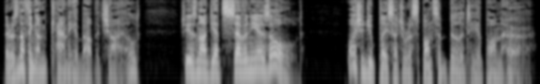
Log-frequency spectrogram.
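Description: A man reading the part of a stern, reserved male author who speaks curtly and in measured phrases. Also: lowish voice, huge pitch swings, breathy edge, dry recording, clean studio sound, voice pushed up, full character voice. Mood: sharp. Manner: curt, measured.

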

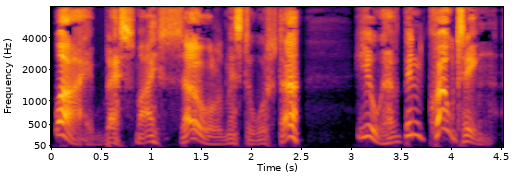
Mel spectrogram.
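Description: Haughty old english lord for an audiobook, deep murmuring voice, ponderous and soft-hearted. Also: male voice, huge pitch swings, slow pace, breathy edge, no echo, studio quality, heavily acted. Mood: pleased surprise. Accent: upper-class English. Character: haughty, sentimental old English lord, easily won over.

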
